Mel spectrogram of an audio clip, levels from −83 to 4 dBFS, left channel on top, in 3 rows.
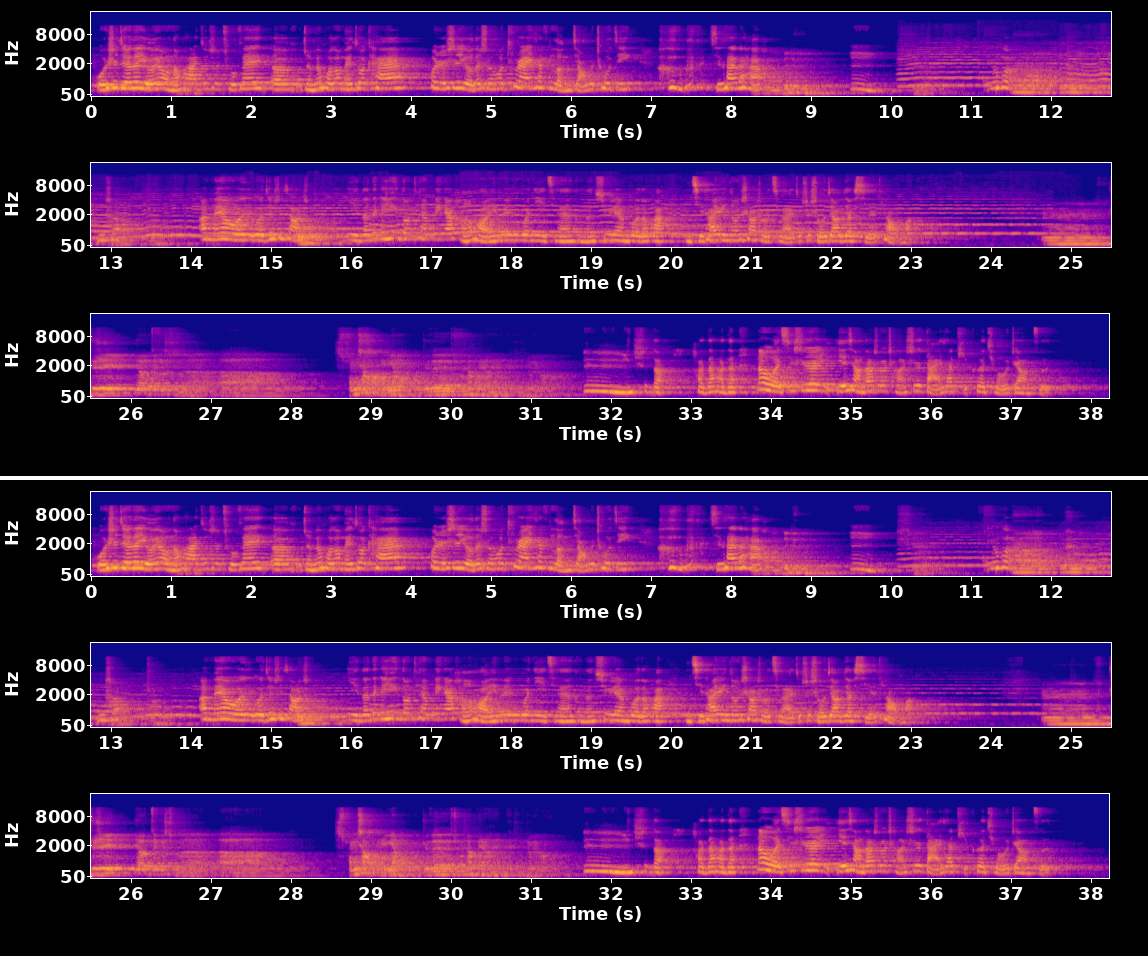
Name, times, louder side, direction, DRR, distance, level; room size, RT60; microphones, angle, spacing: voice 1, 0.1-3.9 4.2-6.8 7.1-8.4 9.5-9.8 11.1-11.6 12.8-13.2 14.1-15.4 15.9-23.0 31.7-32.7 33.0-37.5, equal, ahead, 6 dB, 0.6 m, -20 dB
voice 2, 8.3-9.2 10.1-10.5 11.2-12.5 12.9-13.7 15.3-15.7 24.2-28.0 28.6-31.3 32.1-32.2, equal, 35° right, -1 dB, 2.6 m, -26 dB
sound 1, 10.1-25.1, left 4 dB, 50° left, 0.5 m, -32 dB
18.5 x 6.4 x 9.3 m, 2.1 s
head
